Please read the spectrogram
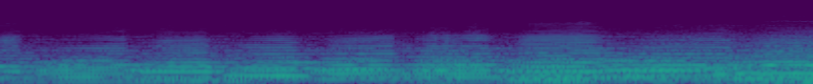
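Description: Symphony orchestra's brass playing a slow phrase of held notes that step from pitch to pitch.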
